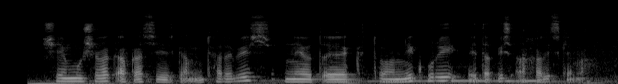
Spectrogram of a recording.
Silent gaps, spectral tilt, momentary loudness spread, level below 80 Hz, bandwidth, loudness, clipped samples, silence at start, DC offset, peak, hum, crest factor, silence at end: none; -6.5 dB/octave; 8 LU; -56 dBFS; 11.5 kHz; -37 LUFS; under 0.1%; 0.25 s; under 0.1%; -18 dBFS; none; 18 dB; 0 s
